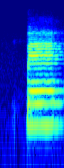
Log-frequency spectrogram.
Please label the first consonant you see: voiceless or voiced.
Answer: voiceless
